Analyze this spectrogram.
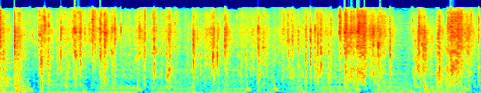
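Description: Stiff plastic packaging and tape crinkling and crackling as it is pulled open by hand, over background music with a steady bass line.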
